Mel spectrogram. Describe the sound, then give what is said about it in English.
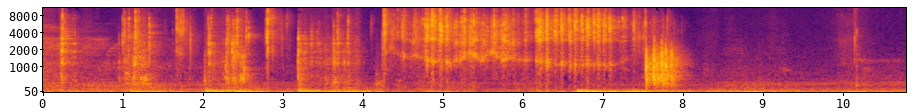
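A large handful of dice is rolled for a game check, rattling and clattering across a hard surface in a dense burst lasting several seconds, fairly loud, with no talking over it. “That was a big dice pull, too.”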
